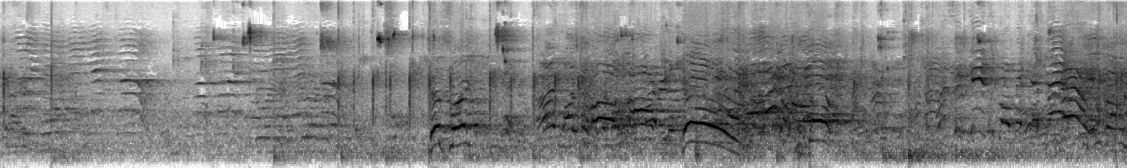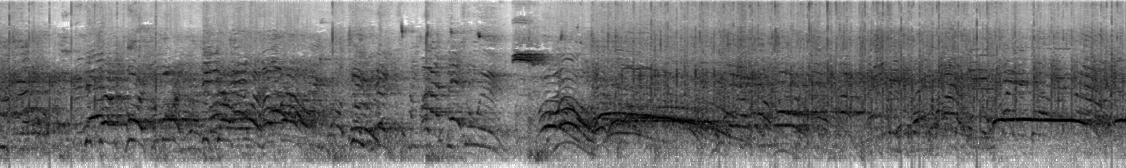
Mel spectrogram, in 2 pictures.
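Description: Live basketball game in a gymnasium: a basketball bouncing on the hardwood court among players' and spectators' voices, echoing in the hall.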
